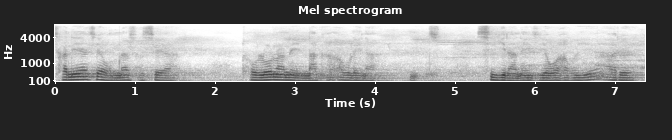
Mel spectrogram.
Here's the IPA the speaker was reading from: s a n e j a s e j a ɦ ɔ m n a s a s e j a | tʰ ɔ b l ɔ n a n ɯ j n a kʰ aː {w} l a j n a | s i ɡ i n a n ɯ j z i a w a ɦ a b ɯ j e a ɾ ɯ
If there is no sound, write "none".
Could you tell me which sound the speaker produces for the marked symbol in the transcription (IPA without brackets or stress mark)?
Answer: w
